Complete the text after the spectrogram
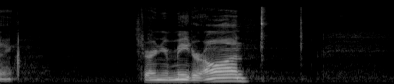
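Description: A multimeter's rotary dial clicks as it is turned.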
